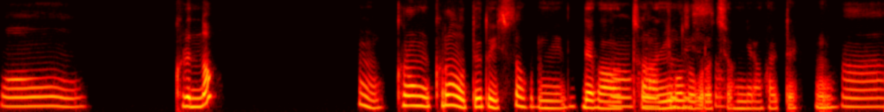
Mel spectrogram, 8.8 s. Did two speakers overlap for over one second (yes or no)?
yes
